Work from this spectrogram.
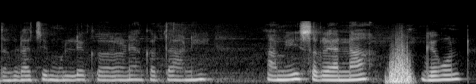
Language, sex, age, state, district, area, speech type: Marathi, female, 60+, Maharashtra, Nanded, rural, spontaneous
